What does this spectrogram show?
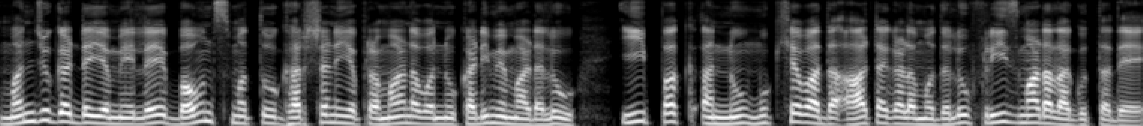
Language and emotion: Kannada, neutral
